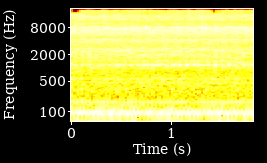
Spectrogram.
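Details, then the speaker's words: Auction car being inspected with minor front damage and a straight frame: steady, even low hum with no knocks, misses or surges. The engine idles smoothly and sounds healthy. "Engine sounds healthy. Let's close it up."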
